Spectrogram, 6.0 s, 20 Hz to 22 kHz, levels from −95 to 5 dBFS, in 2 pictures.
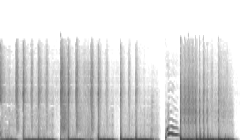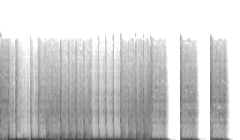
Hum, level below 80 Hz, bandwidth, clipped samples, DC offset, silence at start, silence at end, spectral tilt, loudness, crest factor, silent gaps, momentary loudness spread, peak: none; -28 dBFS; 14 kHz; under 0.1%; under 0.1%; 0 s; 0.15 s; -6 dB/octave; -30 LUFS; 16 dB; 5.19-5.23 s, 5.56-5.61 s; 6 LU; -10 dBFS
